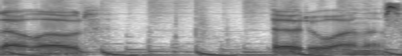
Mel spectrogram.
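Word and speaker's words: Erdoğan: Erdogan, that's how you say it.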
